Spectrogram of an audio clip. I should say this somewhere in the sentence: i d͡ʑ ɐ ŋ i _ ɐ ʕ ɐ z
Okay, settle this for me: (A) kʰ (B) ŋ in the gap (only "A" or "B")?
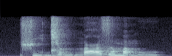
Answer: B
